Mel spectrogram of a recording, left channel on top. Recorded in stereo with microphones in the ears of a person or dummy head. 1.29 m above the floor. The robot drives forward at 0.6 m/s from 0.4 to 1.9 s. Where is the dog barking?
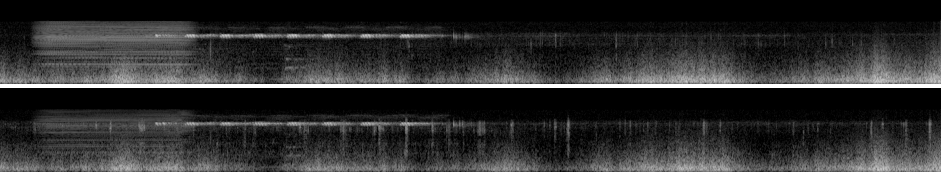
30° left (ahead or behind), 8.5 m.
